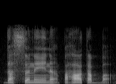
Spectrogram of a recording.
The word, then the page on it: dassanena pahatabba: Pali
